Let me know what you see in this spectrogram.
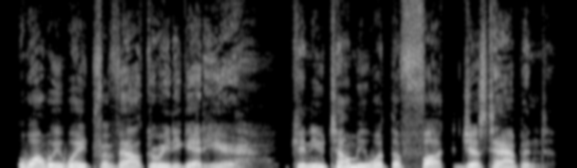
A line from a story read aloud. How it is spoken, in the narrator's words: He sighed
